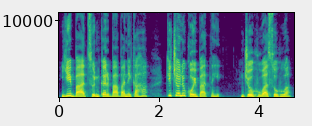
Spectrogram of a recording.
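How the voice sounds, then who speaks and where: A woman's voice: mid-range voice, expressive, unhurried, a little mellow. A woman reading a scripted story as its narrator.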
